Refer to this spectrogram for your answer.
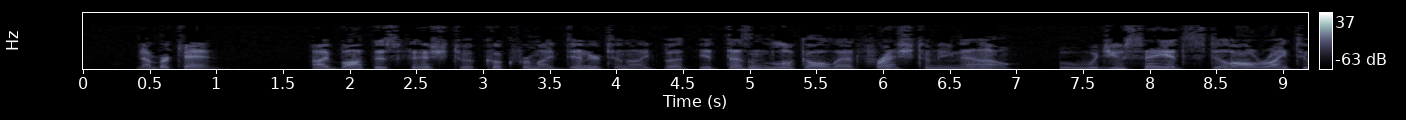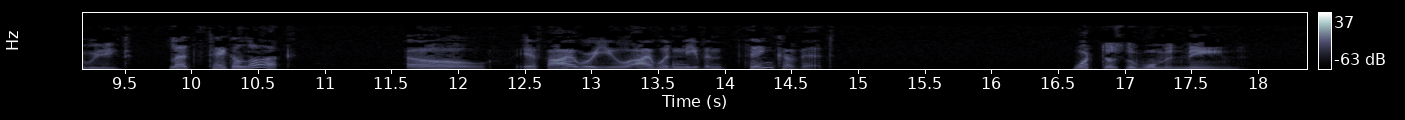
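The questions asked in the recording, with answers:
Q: What does the woman mean?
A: He shouldn't eat the fish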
